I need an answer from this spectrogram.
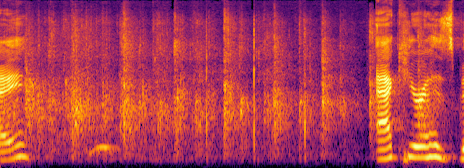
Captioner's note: cheers and applause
